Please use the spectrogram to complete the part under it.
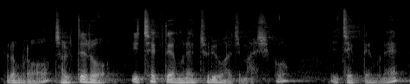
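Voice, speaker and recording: Animated, lively-pitched male preacher. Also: brisk, creaky, breathy edge. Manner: animated, rising and falling sharply in pitch and loudness, rhetorical "예?" asides. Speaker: pastor. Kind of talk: Bible lecture sermon.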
